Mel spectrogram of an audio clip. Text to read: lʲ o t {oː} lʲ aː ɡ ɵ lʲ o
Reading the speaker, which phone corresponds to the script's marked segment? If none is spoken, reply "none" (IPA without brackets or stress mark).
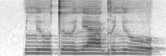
ɵː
